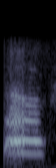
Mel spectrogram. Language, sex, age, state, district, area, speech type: Assamese, female, 60+, Assam, Sivasagar, rural, conversation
